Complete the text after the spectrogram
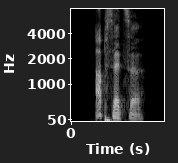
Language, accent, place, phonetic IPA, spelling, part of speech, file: German, Germany, Berlin, [ˈapˌz̥ɛt͡sə], absetze, verb, De-absetze.ogg
- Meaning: inflection of absetzen: 1. first-person singular dependent present 2. first/third-person singular dependent subjunctive I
